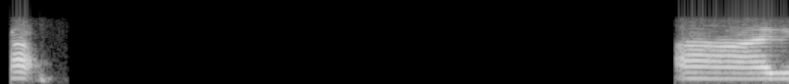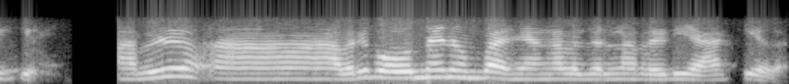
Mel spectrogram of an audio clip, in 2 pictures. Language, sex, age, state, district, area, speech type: Malayalam, female, 45-60, Kerala, Pathanamthitta, rural, conversation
